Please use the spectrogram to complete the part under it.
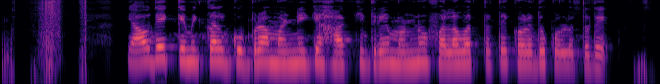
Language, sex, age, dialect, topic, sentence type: Kannada, female, 51-55, Central, agriculture, statement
